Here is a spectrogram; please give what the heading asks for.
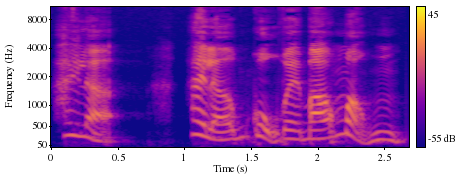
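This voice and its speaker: A man's voice: sits high, sing-song, a little slow, creaky, breathy edge, pitched above the performer's own voice, heavily acted. A man voicing a frightened older wife who stammers and repeats herself in a horror audio story. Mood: panicked, breathless. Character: terrified older wife, gasping after a nightmare.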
